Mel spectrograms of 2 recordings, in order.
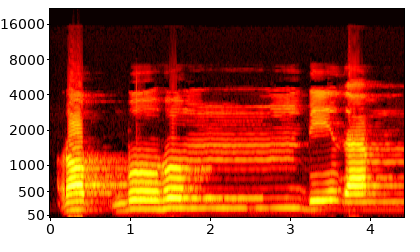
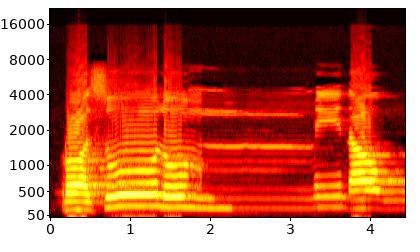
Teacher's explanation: pada sifat huruf yni sifat gunah kita ulang huruf mim tadi selain makhraj Dia pada dua Bibir dia juga mengalir suaranya sebagian ke rongga hidung namanya ghunah lebih kuat lagi ghunah terjadi jikalau mim dan Nun terkena sukun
